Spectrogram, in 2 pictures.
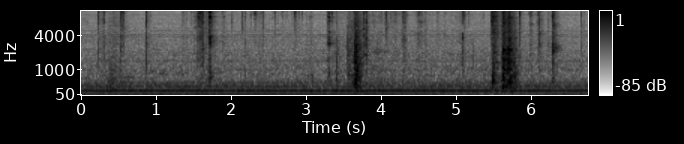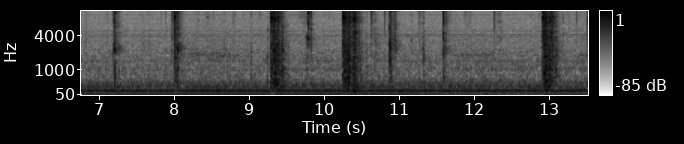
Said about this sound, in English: Just take them out with a little knife.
